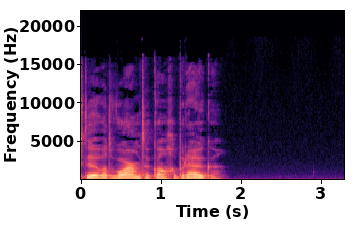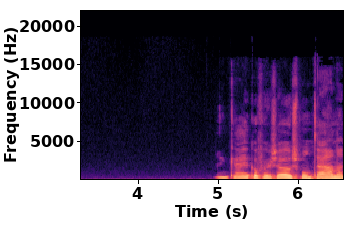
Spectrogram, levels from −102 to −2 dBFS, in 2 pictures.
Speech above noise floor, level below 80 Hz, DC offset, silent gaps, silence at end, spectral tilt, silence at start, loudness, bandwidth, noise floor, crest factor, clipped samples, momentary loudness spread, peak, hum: 48 dB; -56 dBFS; under 0.1%; none; 0 s; -7.5 dB/octave; 0.05 s; -18 LUFS; 14.5 kHz; -65 dBFS; 18 dB; under 0.1%; 10 LU; -2 dBFS; none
